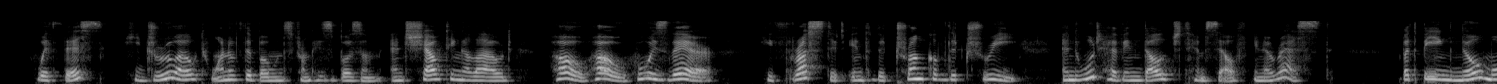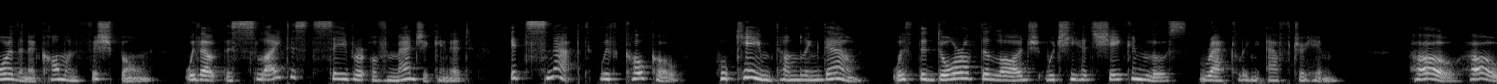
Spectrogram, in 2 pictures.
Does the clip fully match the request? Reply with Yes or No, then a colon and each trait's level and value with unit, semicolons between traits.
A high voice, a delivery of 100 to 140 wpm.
No: high, 215 Hz; average, 160 wpm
